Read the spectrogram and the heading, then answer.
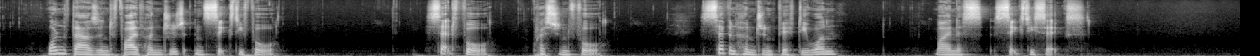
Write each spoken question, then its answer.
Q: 751 minus 66.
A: Answer 685.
